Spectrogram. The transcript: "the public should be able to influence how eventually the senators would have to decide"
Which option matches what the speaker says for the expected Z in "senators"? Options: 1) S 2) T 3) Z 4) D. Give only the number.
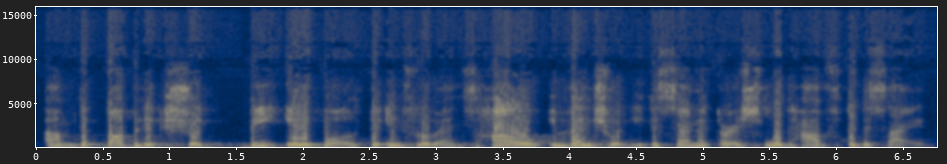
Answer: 1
